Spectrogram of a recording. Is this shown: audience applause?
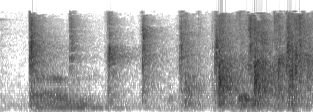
yes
